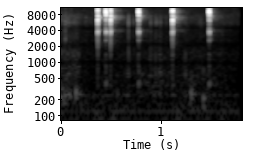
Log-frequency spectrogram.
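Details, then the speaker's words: Rear defroster relay bench-tested with battery pack and jumper wires: crisp sharp clicks, about seven in two seconds, relay pulling in properly; click is a good sign but not foolproof, continuity then checked with multimeter. "a very good sign but it's not foolproof let's make sure that the circuit is completing"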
